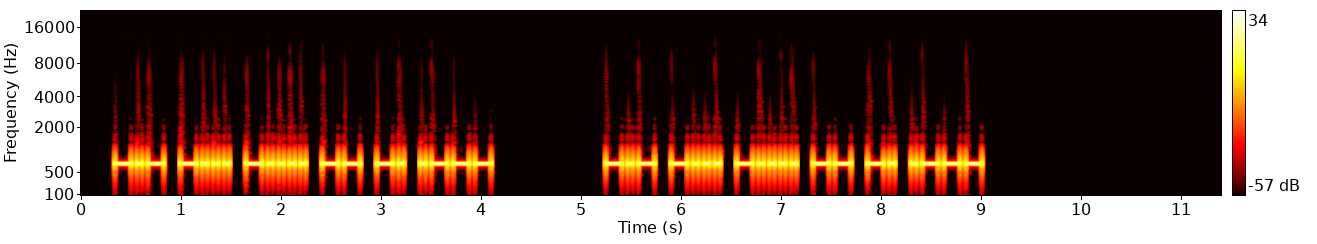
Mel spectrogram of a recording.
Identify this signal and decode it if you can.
Morse code, heard as a keyed tone, about 22 wpm, 700 Hz. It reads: KB6MNJ KB6MNJ
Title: USA Call Signs - 6 Characters - Repeated 2x - 22wpm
